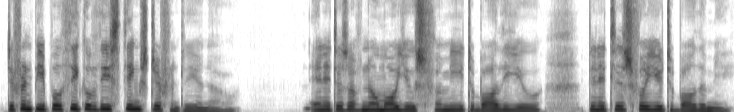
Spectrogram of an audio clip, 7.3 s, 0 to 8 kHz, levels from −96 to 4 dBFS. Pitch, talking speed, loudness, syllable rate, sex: 210 Hz, 235 wpm, -16 LUFS, 6.5 syllables/s, female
